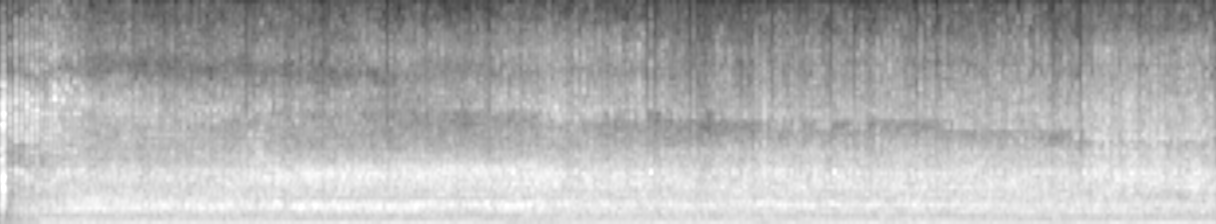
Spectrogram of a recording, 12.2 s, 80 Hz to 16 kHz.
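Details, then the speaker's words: Bolens push mower with a Briggs & Stratton 125 cc overhead-valve engine, after two no-start faults were repaired, cutting soaking-wet grass: picks up quickly and holds a steady, even note with no misses or surging; normal running under load. "all right so this grass is wet it's been made and on and off all day today we had a downfall last night the grass is soaking wet and this machine went right through it"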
